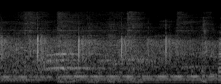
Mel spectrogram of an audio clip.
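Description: Steady hand claps, about two or three a second, over a sustained low chord held on an instrument.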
